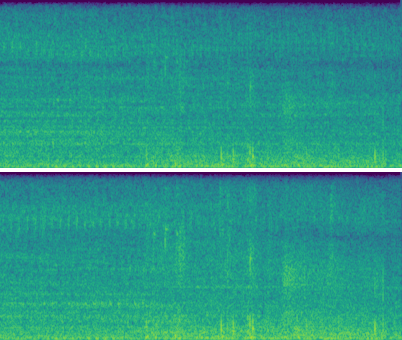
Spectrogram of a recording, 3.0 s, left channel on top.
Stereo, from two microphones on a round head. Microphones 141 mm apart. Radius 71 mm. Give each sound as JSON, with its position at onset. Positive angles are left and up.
{"t": 1.1, "sound": "footsteps", "side_deg": -25}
